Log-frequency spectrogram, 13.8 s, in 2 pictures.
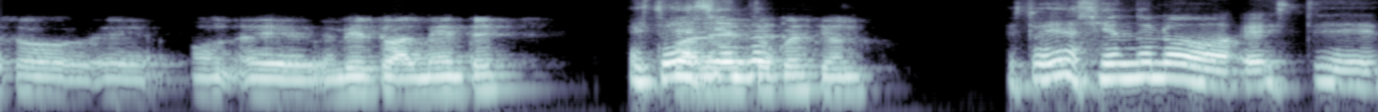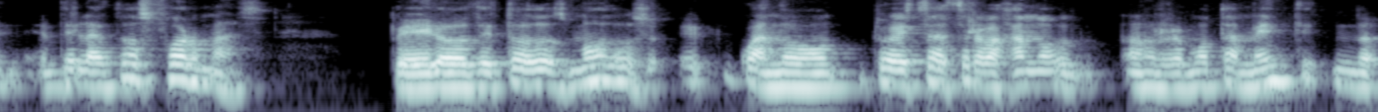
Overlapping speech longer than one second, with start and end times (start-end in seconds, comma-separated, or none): none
